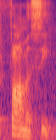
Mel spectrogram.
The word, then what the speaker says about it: pharmacy: So let's say the word pharmacy, pharmacy. So the phonetic is going to be F-A-R, something like that. So they're going to spell it exactly how it's pronounced, not P-H. So the real spelling is P-H, but the phonetics will be F something, okay?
